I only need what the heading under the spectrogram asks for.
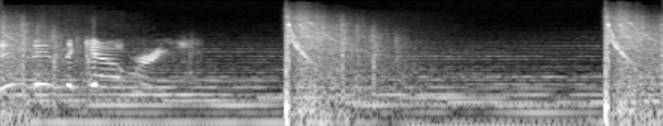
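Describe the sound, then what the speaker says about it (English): Two sharp, booming tank shots from the strategy game Shadow Empire ring out about two seconds apart and decay slowly over background music, with a voice speaking at the start. "But we're going to attack with the tanks over here."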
